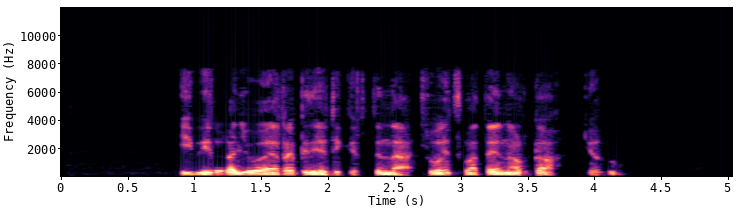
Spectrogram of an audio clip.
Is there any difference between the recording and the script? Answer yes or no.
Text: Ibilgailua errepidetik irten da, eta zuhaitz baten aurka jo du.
yes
